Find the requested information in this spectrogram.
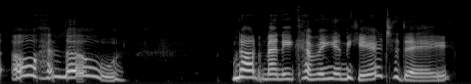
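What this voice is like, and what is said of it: Old lady character voice. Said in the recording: “old lady voice is hilarious ... It's a serious voice”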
